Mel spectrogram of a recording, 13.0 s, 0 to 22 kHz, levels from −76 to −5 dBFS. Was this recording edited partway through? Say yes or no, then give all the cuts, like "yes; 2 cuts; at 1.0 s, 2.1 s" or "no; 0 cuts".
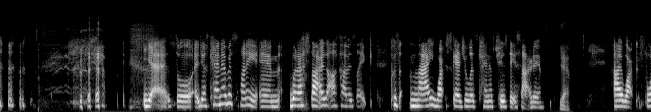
no; 0 cuts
